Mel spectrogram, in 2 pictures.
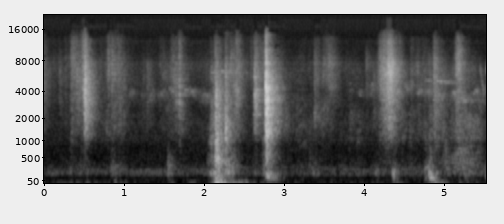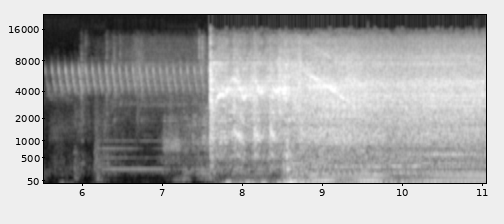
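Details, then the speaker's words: Saab 9-5 at 230k miles, first start after water pump replacement: a few clicks, a short crank, then it catches and settles into a smooth, steady idle with no knocks or squeals; heater on full to heat-cycle and top off coolant. Normal idle. "Sounding good, guys. I turned the heat all the way up, and get this thing heat cycled, so we can top off the coolant,"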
